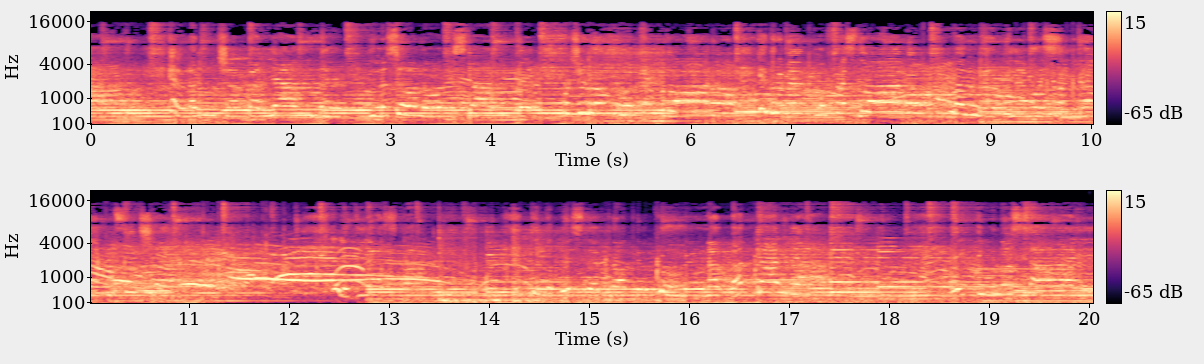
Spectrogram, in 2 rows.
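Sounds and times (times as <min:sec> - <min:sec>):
audience shouting and singing along: 0:00.0 - 0:20.0
live rock band playing: 0:00.0 - 0:20.0
woman singing: 0:00.0 - 0:20.0.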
